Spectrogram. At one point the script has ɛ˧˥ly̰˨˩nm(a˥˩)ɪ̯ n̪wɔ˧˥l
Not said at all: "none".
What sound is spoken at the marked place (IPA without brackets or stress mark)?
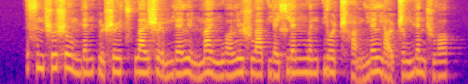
a˥˩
